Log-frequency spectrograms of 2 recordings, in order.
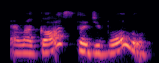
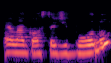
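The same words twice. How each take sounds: First: "Ela gosta de bolo?" said as a question, pitch moving on "gosta"; Portuguese question intonation; question tune. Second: "Ela gosta de bolo" said as a plain statement, falling at the end; Portuguese statement intonation; statement tune. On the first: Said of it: "the interrogative would be". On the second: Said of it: "the affirmative would be like". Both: Shown as a demonstration.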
